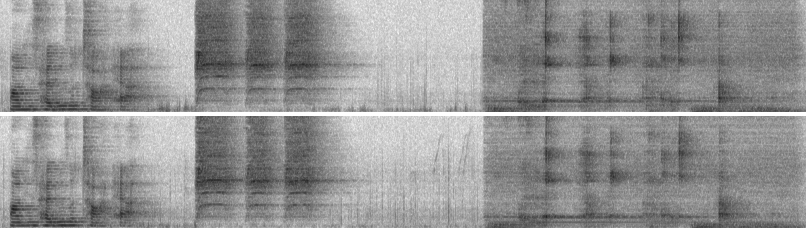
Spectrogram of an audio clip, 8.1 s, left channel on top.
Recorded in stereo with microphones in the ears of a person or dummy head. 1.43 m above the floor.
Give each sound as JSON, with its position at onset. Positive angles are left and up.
{"t": 0.1, "sound": "a woman speaking", "side_deg": -15, "distance_m": 0.5}
{"t": 1.9, "sound": "a drill", "side_deg": 5, "distance_m": 0.9}
{"t": 4.8, "sound": "chewing", "side_deg": 75, "distance_m": 2.0}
